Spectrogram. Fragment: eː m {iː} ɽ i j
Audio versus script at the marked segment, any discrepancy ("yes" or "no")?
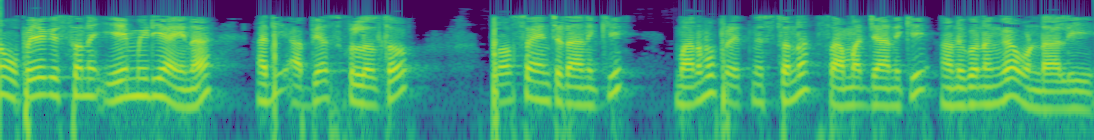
no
